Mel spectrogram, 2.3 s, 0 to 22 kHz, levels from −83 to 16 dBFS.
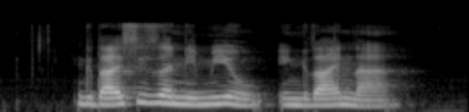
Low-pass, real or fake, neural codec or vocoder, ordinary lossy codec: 9.9 kHz; real; none; none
